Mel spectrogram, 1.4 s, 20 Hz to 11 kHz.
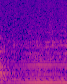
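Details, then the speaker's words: Rotel RA-980BX amplifier on the phono input with no music, volume control also dropping out on the left: steady low mains hum with buzzy overtones in just one channel; may be because the input is unloaded, unconfirmed. "you can hear that's got quite a lot of hum in just one channel. Um, that may be because it's unloaded."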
